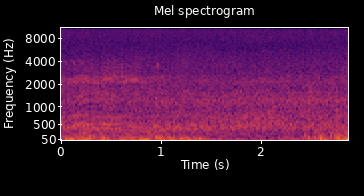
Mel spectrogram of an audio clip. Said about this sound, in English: Start recording even those motorcycles again. There's some motorcycles going past.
